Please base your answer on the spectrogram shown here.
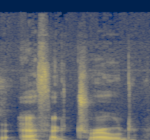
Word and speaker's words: Effectrode: I've been pronouncing it actually incorrectly. It's Effectrode.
